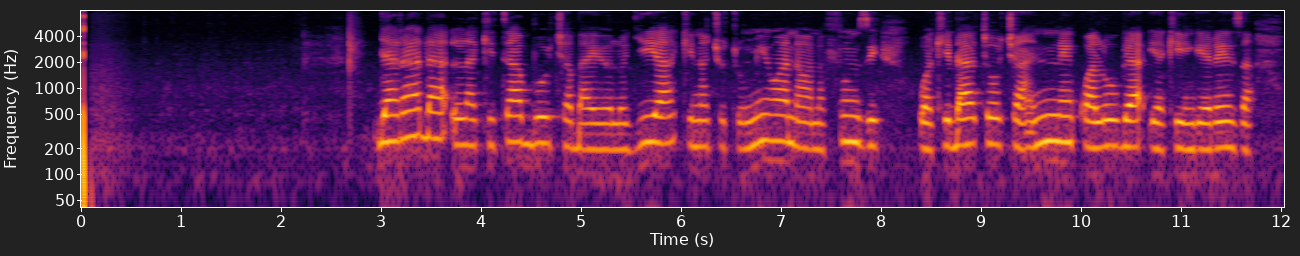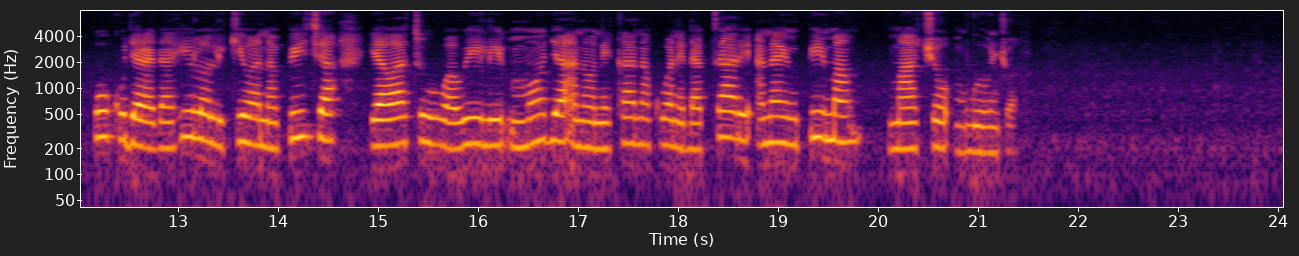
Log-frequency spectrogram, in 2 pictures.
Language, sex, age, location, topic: Swahili, female, 18-24, Dar es Salaam, education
